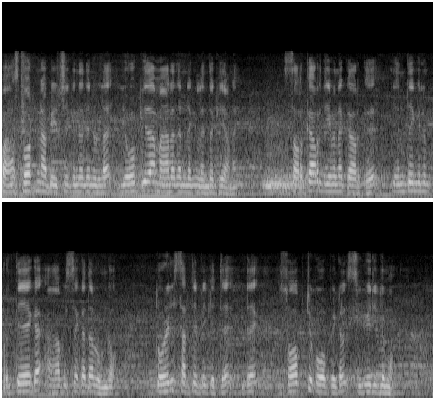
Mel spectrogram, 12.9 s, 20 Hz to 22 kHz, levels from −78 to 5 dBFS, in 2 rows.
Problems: none marked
